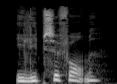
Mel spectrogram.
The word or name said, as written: ellipseformet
